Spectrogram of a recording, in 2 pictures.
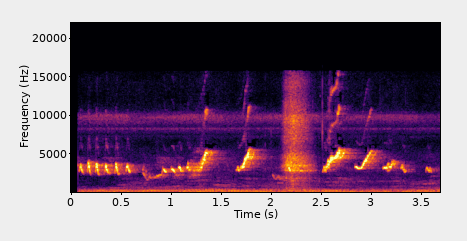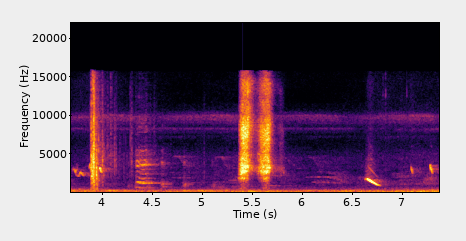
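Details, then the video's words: White-rumped shama song filled with kapas tembak imitations: quick high whistled rising notes, then sharp scattered chips and sweeping slurs with loud bursts between phrases, over a steady high-pitched background tone. "Murai batu isian kapas tembak"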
